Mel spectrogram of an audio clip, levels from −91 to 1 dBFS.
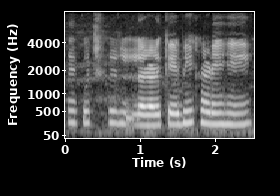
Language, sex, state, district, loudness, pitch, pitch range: Hindi, female, Madhya Pradesh, Bhopal, -16 LUFS, 240 Hz, 225-255 Hz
